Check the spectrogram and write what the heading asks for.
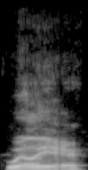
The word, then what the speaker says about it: Wellier: how do you pronounce that last name? Willier. Willier. There we go. It's not French, trust me.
